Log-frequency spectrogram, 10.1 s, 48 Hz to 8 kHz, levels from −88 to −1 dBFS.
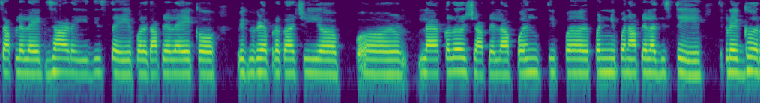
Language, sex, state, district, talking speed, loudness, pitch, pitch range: Marathi, female, Maharashtra, Dhule, 110 wpm, -16 LUFS, 215 Hz, 205-220 Hz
